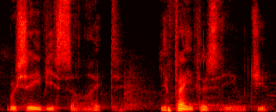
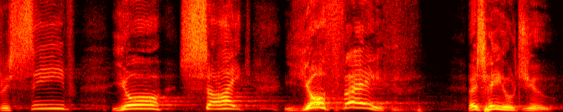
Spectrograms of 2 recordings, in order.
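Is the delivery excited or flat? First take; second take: flat; excited. First: It is said flatly, without enthusiasm. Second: It is said loudly and excitedly. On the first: The speaker is indifferent to what happened. The speaker calls it wrong. "I reckon Jesus didn't say, "Oh, okay then" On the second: The speaker is delighted by what happened. The speaker calls it right. "I reckon Jesus shouted that"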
